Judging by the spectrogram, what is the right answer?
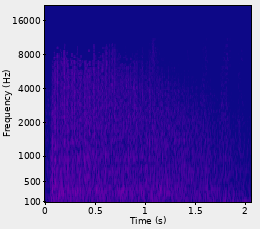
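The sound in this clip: An explosion sound effect of a body blowing apart: a dense, loud, rumbling roar that runs steadily through the whole clip without separate blasts.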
